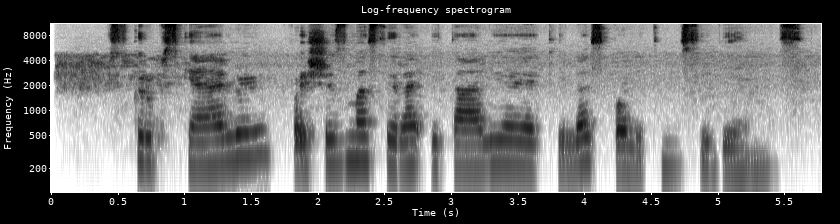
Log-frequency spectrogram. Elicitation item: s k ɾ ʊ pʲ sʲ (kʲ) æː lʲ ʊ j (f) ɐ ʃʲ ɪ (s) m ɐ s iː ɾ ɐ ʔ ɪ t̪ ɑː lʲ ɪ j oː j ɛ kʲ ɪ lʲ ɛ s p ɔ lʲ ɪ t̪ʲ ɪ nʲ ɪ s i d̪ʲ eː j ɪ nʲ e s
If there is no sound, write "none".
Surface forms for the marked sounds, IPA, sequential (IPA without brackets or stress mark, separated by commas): kʲ, f, z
